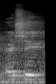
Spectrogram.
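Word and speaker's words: Ẹ ṣé: And in Yoruba it's Eshe. Eshe? Eshe.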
